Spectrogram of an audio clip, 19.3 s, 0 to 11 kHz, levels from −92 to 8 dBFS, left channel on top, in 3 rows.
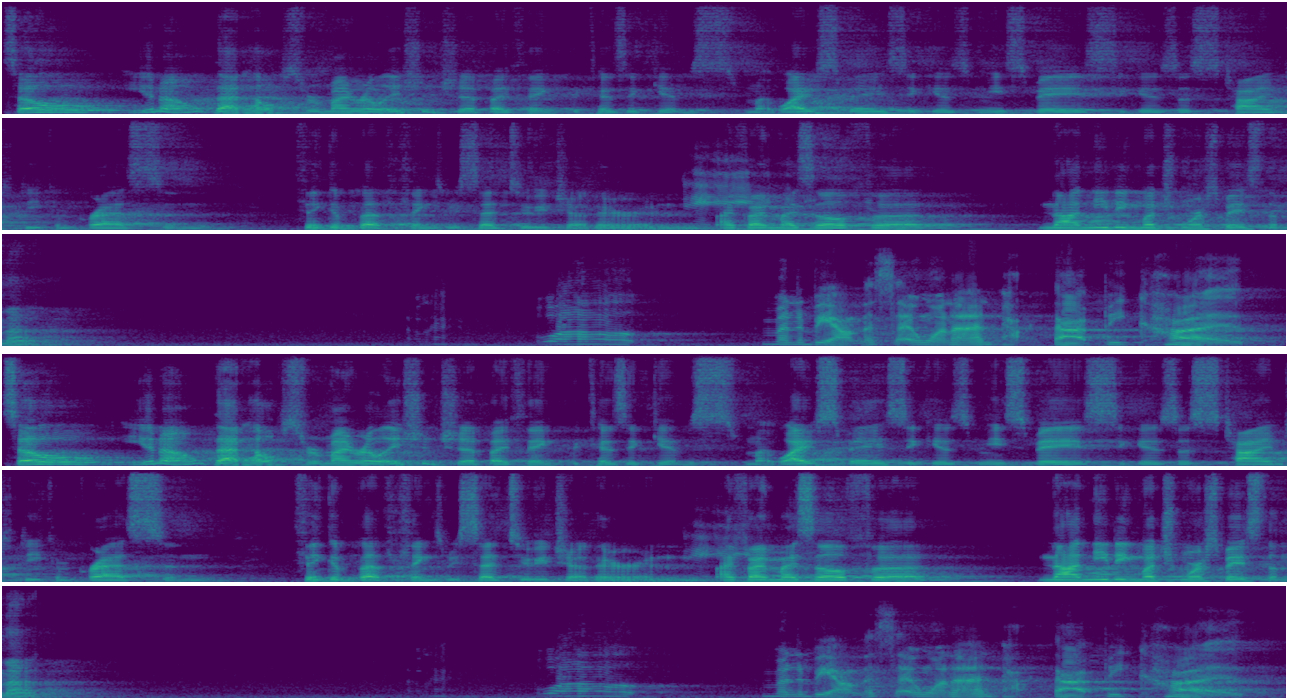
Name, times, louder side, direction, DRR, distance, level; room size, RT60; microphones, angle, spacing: voice 1, 0.0-7.5 7.9-11.1 11.6-13.0, right 3 dB, 50° right, 5 dB, 2.1 m, -36 dB
voice 2, 9.8-10.2 15.6-16.0 16.7-19.1, left 4 dB, 30° left, 10 dB, 1.1 m, -39 dB
29.0 x 21.0 x 7.2 m, 1.1 s
head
